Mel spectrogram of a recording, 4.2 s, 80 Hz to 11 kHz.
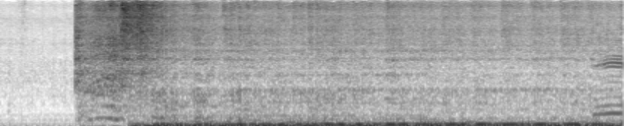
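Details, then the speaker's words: Healthy dead-cold start on the car "Meech", a 4150 Summit carburetor engine, just after a new 225 amp alternator was installed: it fires at the turn of the key and drops straight into a deep, steady, even idle. "Straight cold start, y'all. Drop of the key. Drop of the key, man."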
